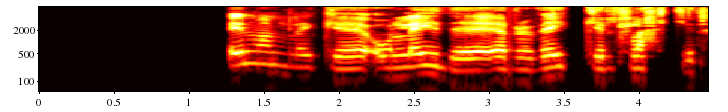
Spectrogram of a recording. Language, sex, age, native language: Icelandic, male, 12, Icelandic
